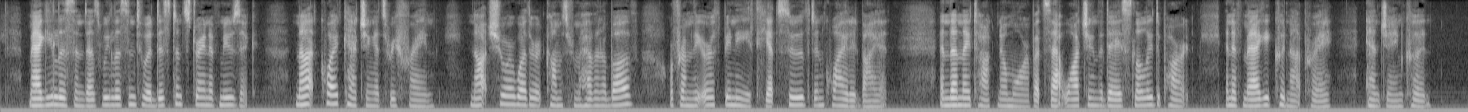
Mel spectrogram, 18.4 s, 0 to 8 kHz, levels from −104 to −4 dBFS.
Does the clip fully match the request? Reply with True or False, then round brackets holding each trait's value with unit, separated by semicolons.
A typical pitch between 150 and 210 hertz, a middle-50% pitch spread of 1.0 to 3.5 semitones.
True (185 Hz; 2.6 semitones)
